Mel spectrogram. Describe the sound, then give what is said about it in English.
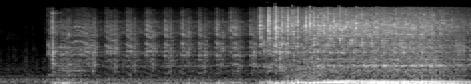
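A light aircraft's propeller engine is started after the pre-flight checklist for a practice flight of about an hour one morning; it cranks with a rapid, rhythmic chugging for about two seconds, then catches and roars into a loud, steady, low-pitched drone. No one speaks. “Clear prop.”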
